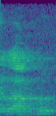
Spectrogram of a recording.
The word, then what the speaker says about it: Rabu: Rabu aja. Rabu. Hari Rabu. Jarang yang bilang Rabu. Bangan apa? Ah, jangan lama-lama. Rebo aja.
